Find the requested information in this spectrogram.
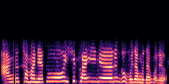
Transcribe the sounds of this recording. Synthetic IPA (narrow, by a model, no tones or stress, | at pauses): aŋnɯsʰamaniatʰɔisipʰɾajnɯɾɯŋɡɯmuzaŋmɯzaŋkʰɔnɯ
